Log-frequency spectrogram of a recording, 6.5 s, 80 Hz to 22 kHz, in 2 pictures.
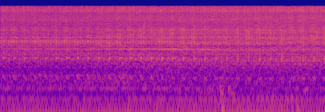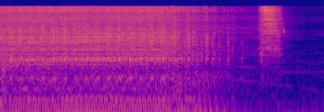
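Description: MINI R50 car engine running at a loud, close, steady idle with a rough, even rumble, then dying away near the end with one short final burst.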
